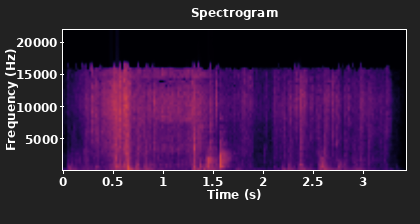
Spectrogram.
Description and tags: A pile of garbage got flipped.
